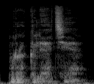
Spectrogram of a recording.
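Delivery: breathy unvoiced whisper; whispered curse. Neli curses, losing strength.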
